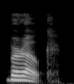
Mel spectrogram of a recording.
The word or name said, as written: baroque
